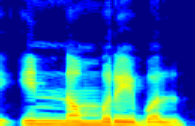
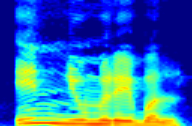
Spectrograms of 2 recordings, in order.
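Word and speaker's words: innumerable: न्यू, NUM को नम नहीं पढ़ेंगे, इन नंबरेबल, ऐसे इन नंबरेबल नहीं, इनन्यूमरेबल, इनन्यूमरेबल।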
